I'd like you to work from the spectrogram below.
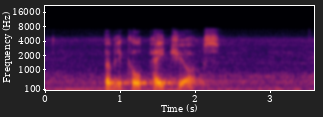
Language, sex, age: English, male, 22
